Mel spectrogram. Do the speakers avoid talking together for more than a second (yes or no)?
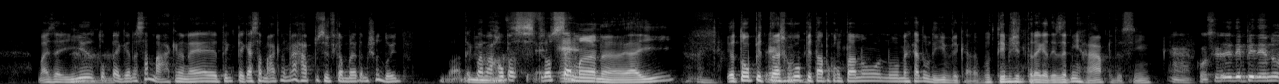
no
